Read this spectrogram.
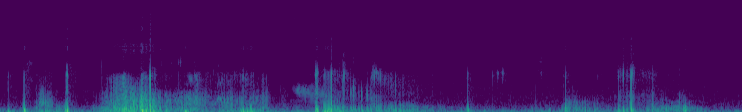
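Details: Loud stomach growling that woke the person from sleep: low gurgling rumbles and bubbling pops from the belly, gas and fluid moving through the gut; borborygmi.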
